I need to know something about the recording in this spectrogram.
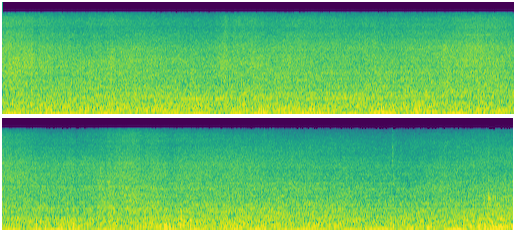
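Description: Ocean surf breaking and washing up a beach in a steady rush, with a low, uneven wind rumble on the microphone.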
